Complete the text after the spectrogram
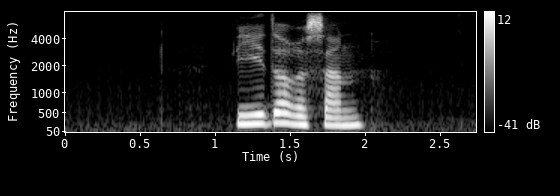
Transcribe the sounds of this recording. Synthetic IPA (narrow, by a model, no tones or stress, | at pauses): ʋiːd̪əʁəsɛn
